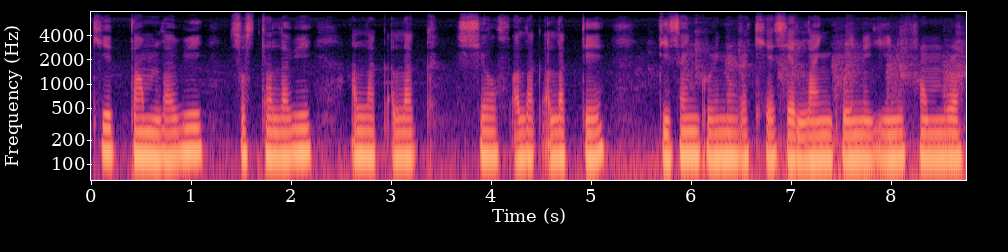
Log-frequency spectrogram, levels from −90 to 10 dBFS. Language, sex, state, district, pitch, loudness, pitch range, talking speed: Nagamese, male, Nagaland, Kohima, 125 Hz, -15 LUFS, 120-130 Hz, 135 wpm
